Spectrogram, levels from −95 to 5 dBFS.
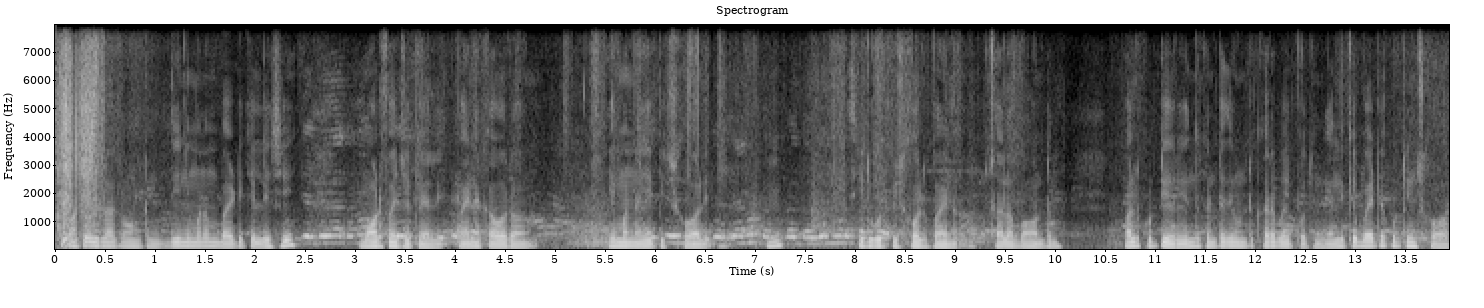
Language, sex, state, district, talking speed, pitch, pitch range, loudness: Telugu, male, Telangana, Karimnagar, 130 wpm, 125 Hz, 120-140 Hz, -18 LUFS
